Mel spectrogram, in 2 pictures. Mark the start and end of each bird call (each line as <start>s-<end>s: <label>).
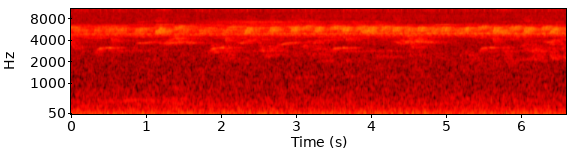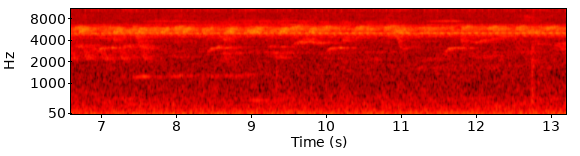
0.0s-13.2s: Bluish-fronted Jacamar (Galbula cyanescens)
0.0s-13.2s: Piratic Flycatcher (Legatus leucophaius)
0.8s-6.3s: unidentified bird
5.6s-7.7s: White-winged Becard (Pachyramphus polychopterus)
7.3s-9.2s: Undulated Tinamou (Crypturellus undulatus)
8.4s-9.7s: Black-billed Thrush (Turdus ignobilis)
10.8s-12.6s: unidentified bird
